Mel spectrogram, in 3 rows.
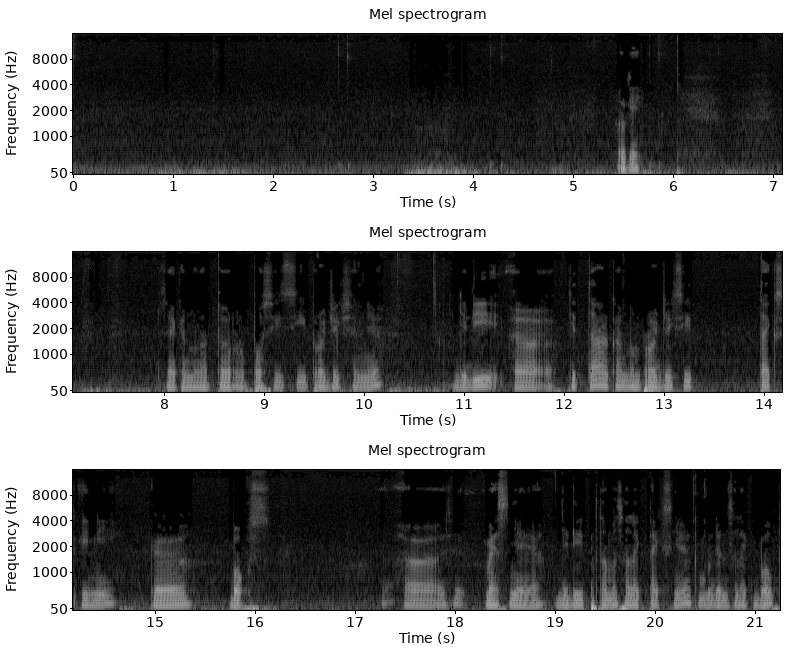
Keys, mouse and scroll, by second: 0.6 click, 2.1 g, 3.3 click, 4.0 s, 4.8 click, 5.5 g, 6.4 click, 8.1-11.2 middle drag, 11.5-13.5 shift+middle drag, 21.1 shift+right click.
